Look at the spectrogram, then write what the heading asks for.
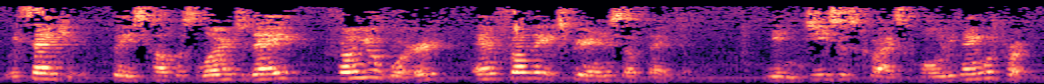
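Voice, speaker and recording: A man introducing a church speaker and leading prayer, halting with frequent filler pauses. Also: high-pitched, darkish tone. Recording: echoey, distant, noisy room mic.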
